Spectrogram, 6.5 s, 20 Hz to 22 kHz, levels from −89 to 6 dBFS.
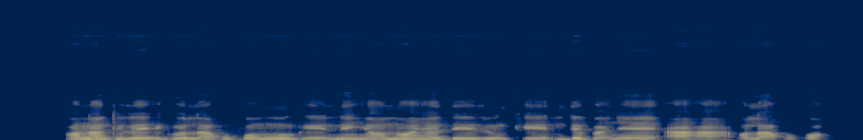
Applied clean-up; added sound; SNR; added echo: none; none; none; none.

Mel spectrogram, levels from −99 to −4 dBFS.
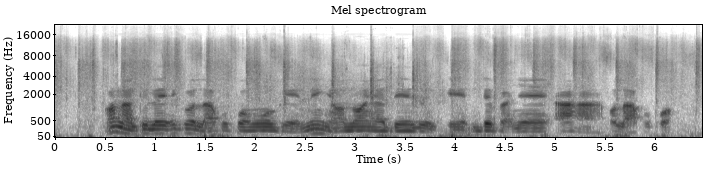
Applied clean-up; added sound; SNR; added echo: none; Run; 10 dB; none.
